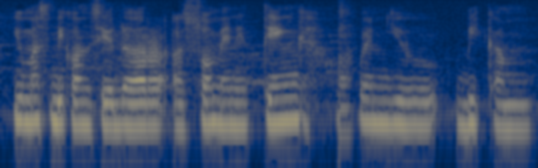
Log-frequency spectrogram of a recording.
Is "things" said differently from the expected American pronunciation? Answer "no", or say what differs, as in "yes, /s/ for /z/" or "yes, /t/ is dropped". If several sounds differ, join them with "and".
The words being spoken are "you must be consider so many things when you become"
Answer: yes, /t/ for /θ/ and /z/ is dropped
